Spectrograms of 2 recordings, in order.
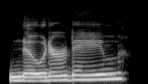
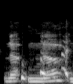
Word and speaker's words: Notre Dame: Although I think you should say it Notre Dame, not Notre. Say Notre. Yeah. See how painful that is. – Notre Dame.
